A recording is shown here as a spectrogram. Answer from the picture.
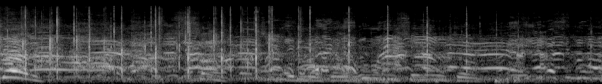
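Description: Several people on the pitch shouting and calling out over one another, celebrating a goal, with scattered sharp clicks through it.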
